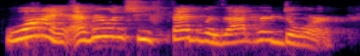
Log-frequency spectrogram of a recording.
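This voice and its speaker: A woman's voice: sits high, sing-song, unhurried, a bit bright, highs cut off. A woman teacher doing a read-aloud lesson for children.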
